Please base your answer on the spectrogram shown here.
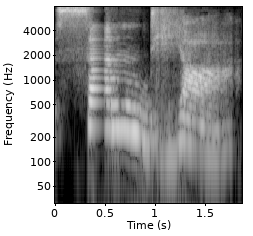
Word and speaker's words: sandhya: And the word sandhya, I could type that out and give it to you. I'm spelling it S-A-N-D-H-Y with a long A at the end. Sandhya.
